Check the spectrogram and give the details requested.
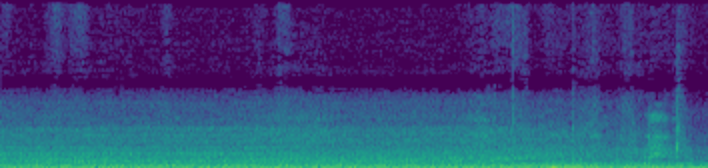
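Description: SUV's petrol engine running, heard from inside the cabin: a steady low rumble under an even hiss.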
